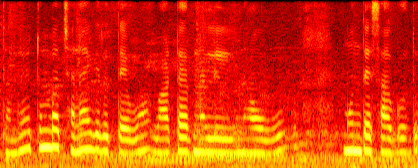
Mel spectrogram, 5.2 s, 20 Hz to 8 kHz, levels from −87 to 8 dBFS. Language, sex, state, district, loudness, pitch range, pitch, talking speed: Kannada, female, Karnataka, Raichur, -14 LUFS, 200-230 Hz, 215 Hz, 170 wpm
